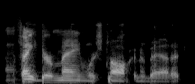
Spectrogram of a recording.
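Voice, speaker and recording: A man on a group call whose connection keeps breaking up, talking haltingly and repeating words as the line cuts out. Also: deep voice, bright, forceful tone, no echo, highs cut off. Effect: breaking-up call connection, choppy and cutting out. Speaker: caller joining a group call. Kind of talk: casual chat. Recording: distant, dropping-out call audio.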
